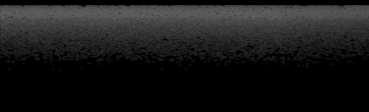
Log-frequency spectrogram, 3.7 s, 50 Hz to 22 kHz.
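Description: Steady high-pitched hissing noise band centered around 11000 Hz, used to match tinnitus pitch.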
